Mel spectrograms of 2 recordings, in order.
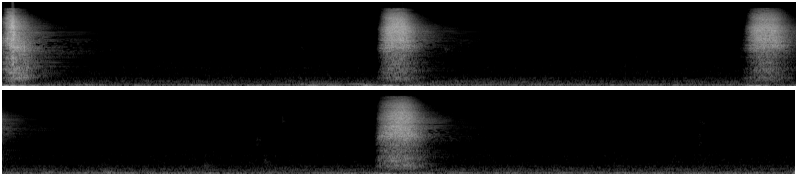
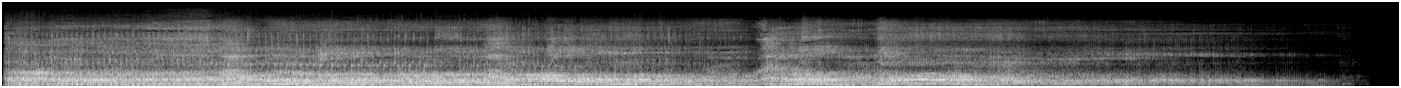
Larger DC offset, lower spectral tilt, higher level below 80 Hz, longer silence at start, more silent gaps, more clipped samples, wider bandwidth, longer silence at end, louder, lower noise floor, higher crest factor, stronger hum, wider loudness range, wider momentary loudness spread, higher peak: neither; second, 2.5 dB/octave vs -6 dB/octave; second, -50 dBFS vs -28 dBFS; about the same, 0 s vs 0 s; neither; neither; first, 16 kHz vs 12.5 kHz; first, 3.65 s vs 1.05 s; second, -16 LUFS vs -13 LUFS; first, -53 dBFS vs -45 dBFS; first, 26 dB vs 12 dB; neither; second, 7 LU vs 10 LU; first, 26 LU vs 12 LU; about the same, 0 dBFS vs 0 dBFS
